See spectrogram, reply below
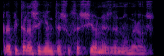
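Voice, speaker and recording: A man voicing a tired grown son who speaks calmly and evenly, in a husky voice. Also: fairly low pitch, heavily acted. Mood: patient. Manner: calm, measured reading. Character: weary, patient grown son.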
